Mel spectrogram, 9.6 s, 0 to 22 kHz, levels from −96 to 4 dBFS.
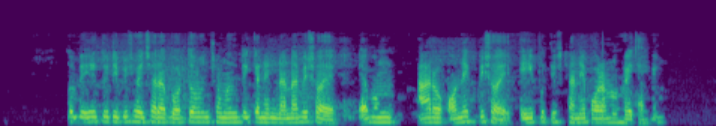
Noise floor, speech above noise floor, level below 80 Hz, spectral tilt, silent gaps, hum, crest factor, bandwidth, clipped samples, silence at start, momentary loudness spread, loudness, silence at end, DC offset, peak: -76 dBFS; 59 dB; -60 dBFS; -7.5 dB/octave; none; none; 16 dB; 7.6 kHz; under 0.1%; 0.9 s; 7 LU; -18 LUFS; 0.7 s; under 0.1%; -2 dBFS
